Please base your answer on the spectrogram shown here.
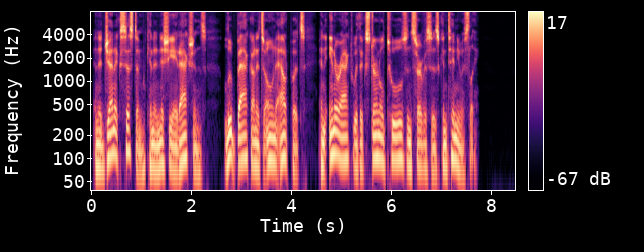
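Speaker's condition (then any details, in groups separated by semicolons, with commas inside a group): No condition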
